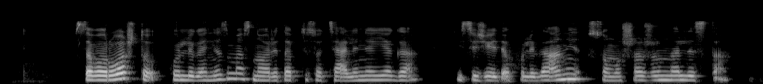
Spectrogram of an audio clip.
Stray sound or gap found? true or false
false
